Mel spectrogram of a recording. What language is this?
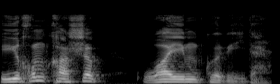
Kazakh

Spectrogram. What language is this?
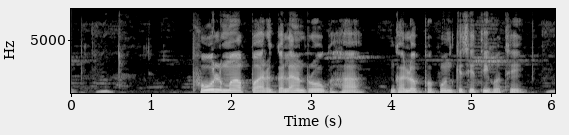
Chhattisgarhi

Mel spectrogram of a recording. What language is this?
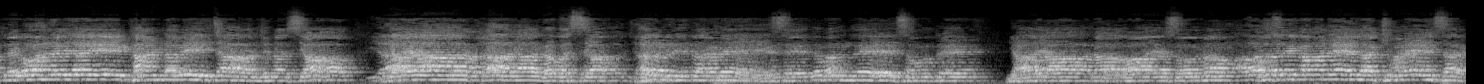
Hindi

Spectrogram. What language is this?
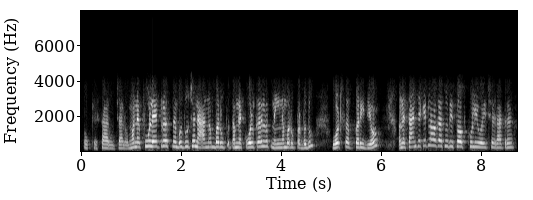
Gujarati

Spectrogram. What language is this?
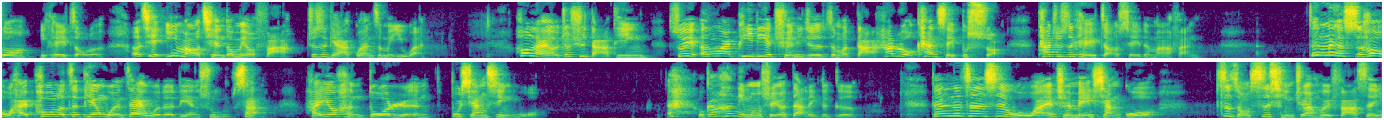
Chinese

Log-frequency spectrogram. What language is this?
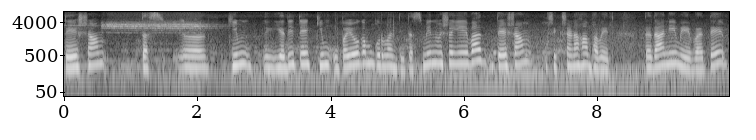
Sanskrit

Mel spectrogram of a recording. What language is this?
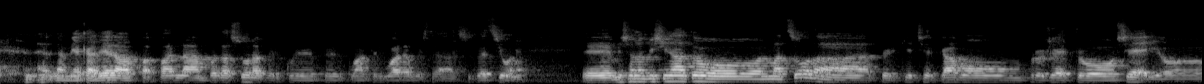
Italian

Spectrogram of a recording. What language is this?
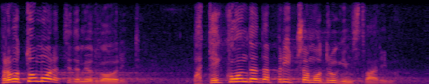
Serbian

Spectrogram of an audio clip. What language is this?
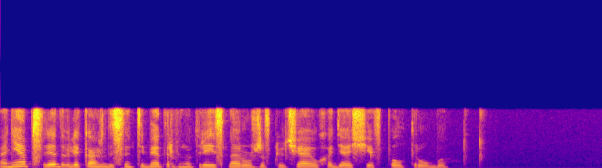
Russian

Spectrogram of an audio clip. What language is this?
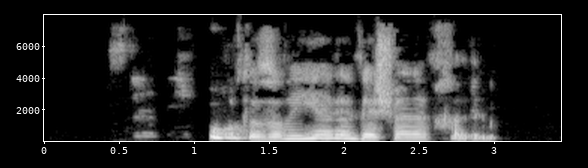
Kabyle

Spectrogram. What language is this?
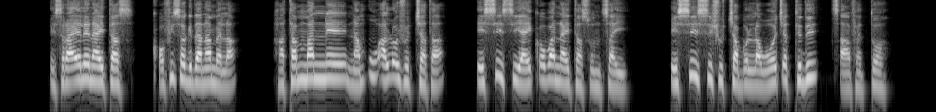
Gofa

